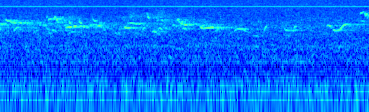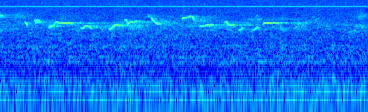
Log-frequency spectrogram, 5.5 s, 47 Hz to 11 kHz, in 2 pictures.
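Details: Six Common pheasant chicks playing in the rain in a garden in southern Sweden on 18 August 2014 give thin, high peeps, short and scattered, several overlapping, over a steady rumble of rain.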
